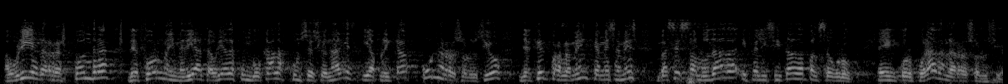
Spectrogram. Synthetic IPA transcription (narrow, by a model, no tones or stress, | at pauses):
awɾiaðərespɔnd̪ɾəd̪əfoɾmaimːeðjat̪aːwɾiaðekumbukalɐskunsesjonaɾiasiaplikaunaresolusjo | d̪akɛt̪̚paɾlamẽŋkeamesames | baseɾsaluðaðɐʔifelisit̪aðɐpəlˠsewɣɾup | eiŋkuɾpuɾaðaenlaresolusjo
